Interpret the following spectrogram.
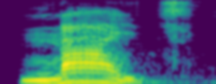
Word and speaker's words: night: Hi, night. We don't read. You don't pronounce this G and H, but you pronounce only the I here and the T that end the sentence.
